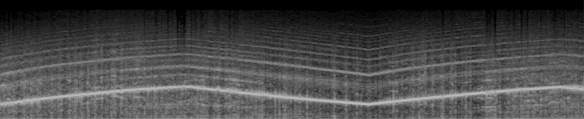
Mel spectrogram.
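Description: Emergency vehicle siren wailing, its pitch rising, falling and rising again in slow sweeps of a few seconds each.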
